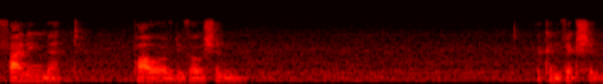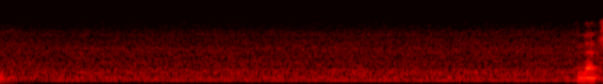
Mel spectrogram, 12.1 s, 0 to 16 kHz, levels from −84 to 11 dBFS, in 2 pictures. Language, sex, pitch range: English, male, 95-105 Hz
